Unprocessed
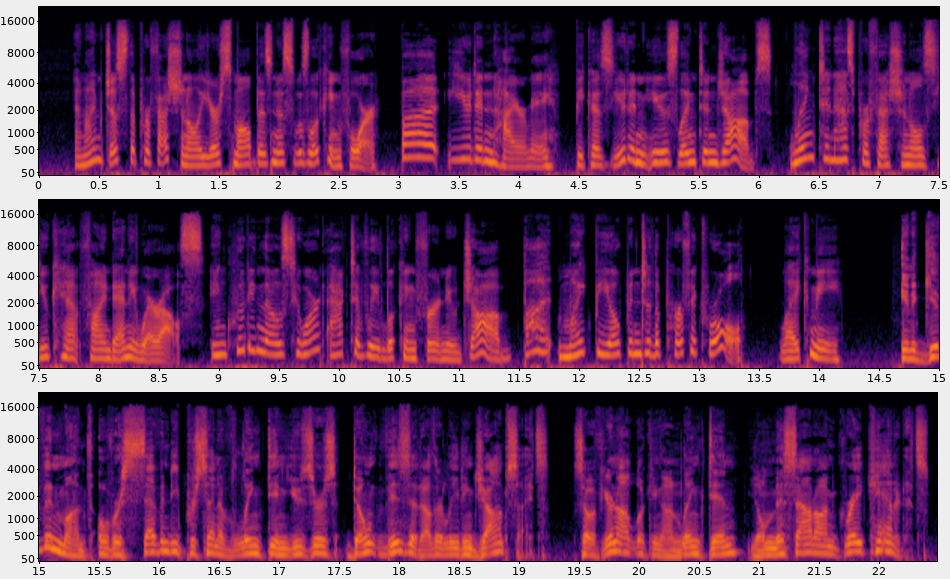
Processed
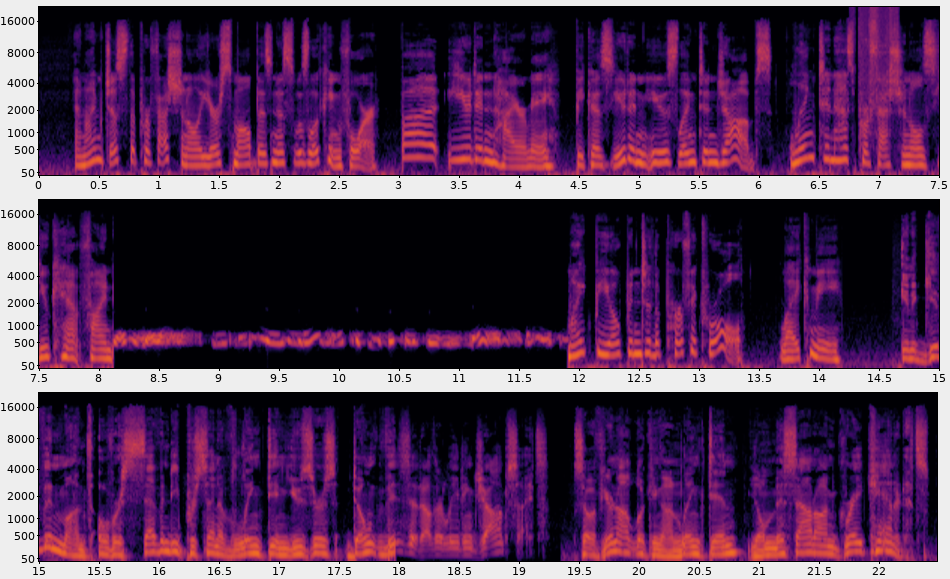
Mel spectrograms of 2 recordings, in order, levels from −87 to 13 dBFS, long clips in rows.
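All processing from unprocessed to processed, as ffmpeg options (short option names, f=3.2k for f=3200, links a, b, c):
-filter_complex "[0:a]asettb=1/sr,asplit=3[a][b][c];[a]atrim=end=6.754[d];[b]atrim=start=6.75:end=7.16,asetpts=PTS-STARTPTS,afade=t=in:d=0.004:c=qsin,afade=t=out:st=0.406:d=0.004:c=qsin,aeval=exprs='val(0)+0.5*0.0316*sgn(val(0))':c=same,highshelf=f=5.9k:g=11.5,acrossover=split=84|750[e][f][g];[e]acompressor=threshold=-46dB:ratio=4[h];[f]acompressor=threshold=-30dB:ratio=4[i];[g]acompressor=threshold=-20dB:ratio=4[j];[h][i][j]amix=inputs=3:normalize=0[k];[c]atrim=start=7.156[l];[d][k]acrossfade=d=0.004:c1=hsin:c2=qsin[m];[m][l]acrossfade=d=0.004:c1=qsin:c2=hsin,asettb=1/sr,asplit=3[n][o][p];[n]atrim=end=8.114[q];[o]atrim=start=8.11:end=11.91,asetpts=PTS-STARTPTS,afade=t=in:d=0.004:c=qsin,afade=t=out:st=3.796:d=0.004:c=qsin,asuperpass=centerf=590:order=12:qfactor=2.7,aecho=1:1:179:0.251,atrim=end_sample=167580[r];[p]atrim=start=11.906[s];[q][r]acrossfade=d=0.004:c1=hsin:c2=qsin[t];[t][s]acrossfade=d=0.004:c1=qsin:c2=hsin,asettb=1/sr,asplit=3[u][v][w];[u]atrim=end=17.964[x];[v]atrim=start=17.96:end=19.35,asetpts=PTS-STARTPTS,afade=t=in:d=0.004:c=qsin,afade=t=out:st=1.386:d=0.004:c=qsin,highpass=690,lowpass=6.7k,equalizer=f=4.9k:w=0.53:g=-10.5[y];[w]atrim=start=19.346[z];[x][y]acrossfade=d=0.004:c1=hsin:c2=qsin[aa];[aa][z]acrossfade=d=0.004:c1=qsin:c2=hsin,alimiter=limit=-19.5dB:level=0:latency=1:release=126,acrossover=split=250|3000[ab][ac][ad];[ac]acompressor=threshold=-38dB:ratio=1.5[ae];[ab][ae][ad]amix=inputs=3:normalize=0,volume=1.5dB"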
